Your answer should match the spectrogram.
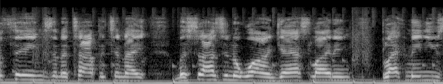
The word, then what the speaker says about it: misogynoir: And he talked about menage misogynoir. I think I'm saying that wrong. It's misogyny and noir. So misogynoir.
